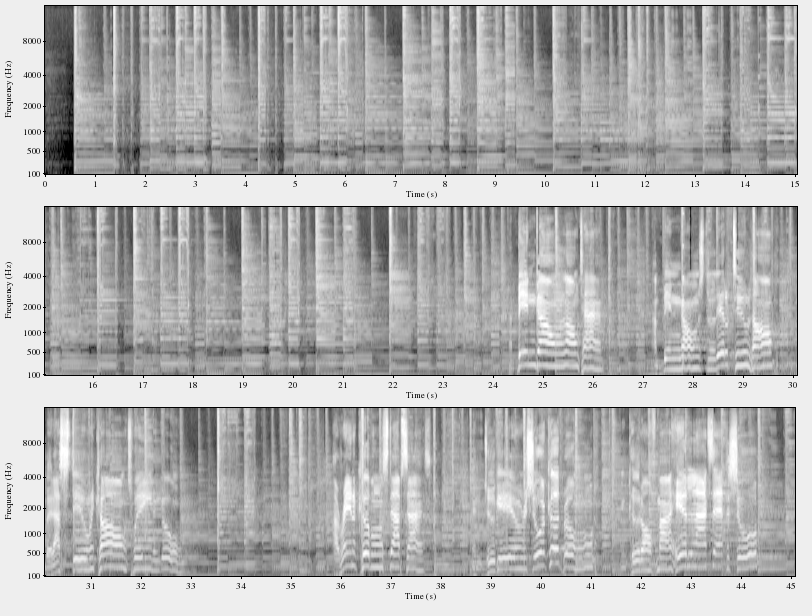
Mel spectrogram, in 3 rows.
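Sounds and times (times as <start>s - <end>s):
acoustic guitar strumming: 0.0s - 45.0s.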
